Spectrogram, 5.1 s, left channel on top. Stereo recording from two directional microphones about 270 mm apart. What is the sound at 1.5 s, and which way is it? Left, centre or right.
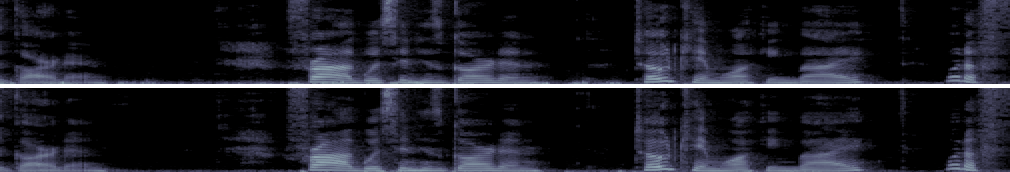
A woman's voice, centre.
